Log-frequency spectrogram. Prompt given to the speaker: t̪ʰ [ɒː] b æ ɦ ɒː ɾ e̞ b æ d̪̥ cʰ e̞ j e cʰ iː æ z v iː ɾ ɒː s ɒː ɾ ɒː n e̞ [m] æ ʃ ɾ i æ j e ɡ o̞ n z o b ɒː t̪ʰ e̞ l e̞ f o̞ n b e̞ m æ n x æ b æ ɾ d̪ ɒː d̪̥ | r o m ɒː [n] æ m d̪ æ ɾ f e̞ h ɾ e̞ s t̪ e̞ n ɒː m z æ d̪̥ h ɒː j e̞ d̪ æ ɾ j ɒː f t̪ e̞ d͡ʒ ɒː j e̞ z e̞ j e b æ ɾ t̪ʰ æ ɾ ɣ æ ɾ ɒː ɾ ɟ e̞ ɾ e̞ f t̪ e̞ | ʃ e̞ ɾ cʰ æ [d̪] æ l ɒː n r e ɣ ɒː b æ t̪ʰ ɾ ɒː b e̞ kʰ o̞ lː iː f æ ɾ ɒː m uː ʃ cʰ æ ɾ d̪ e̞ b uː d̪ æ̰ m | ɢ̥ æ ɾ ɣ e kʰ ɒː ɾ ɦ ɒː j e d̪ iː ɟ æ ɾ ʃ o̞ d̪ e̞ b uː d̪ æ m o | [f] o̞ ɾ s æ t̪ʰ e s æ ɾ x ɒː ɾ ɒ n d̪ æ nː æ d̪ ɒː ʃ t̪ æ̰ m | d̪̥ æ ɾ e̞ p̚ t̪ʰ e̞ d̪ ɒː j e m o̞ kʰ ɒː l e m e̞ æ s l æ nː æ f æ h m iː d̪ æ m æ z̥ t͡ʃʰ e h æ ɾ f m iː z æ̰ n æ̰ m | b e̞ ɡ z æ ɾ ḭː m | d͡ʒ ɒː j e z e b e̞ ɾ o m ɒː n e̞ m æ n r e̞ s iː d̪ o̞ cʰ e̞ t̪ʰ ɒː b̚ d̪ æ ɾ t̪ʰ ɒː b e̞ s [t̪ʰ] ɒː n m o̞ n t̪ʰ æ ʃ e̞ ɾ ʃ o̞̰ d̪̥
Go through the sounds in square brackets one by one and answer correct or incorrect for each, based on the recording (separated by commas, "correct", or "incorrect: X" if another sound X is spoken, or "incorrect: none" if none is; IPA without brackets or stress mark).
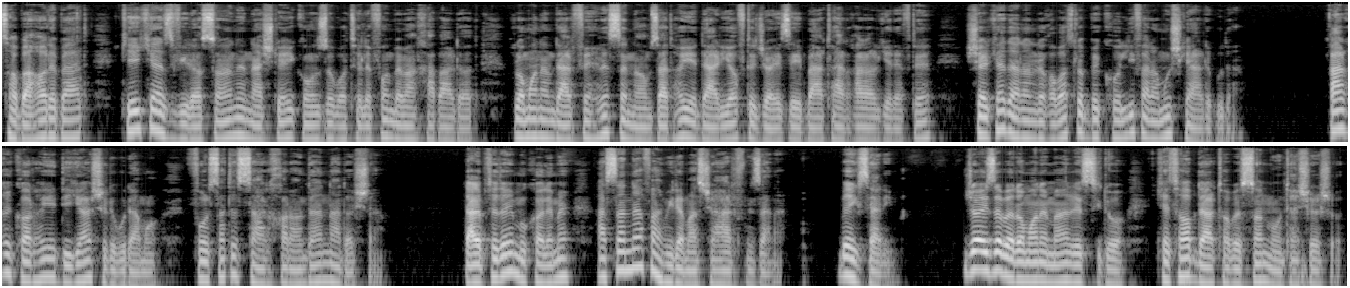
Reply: correct, incorrect: n, correct, incorrect: t̪, correct, incorrect: t̪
